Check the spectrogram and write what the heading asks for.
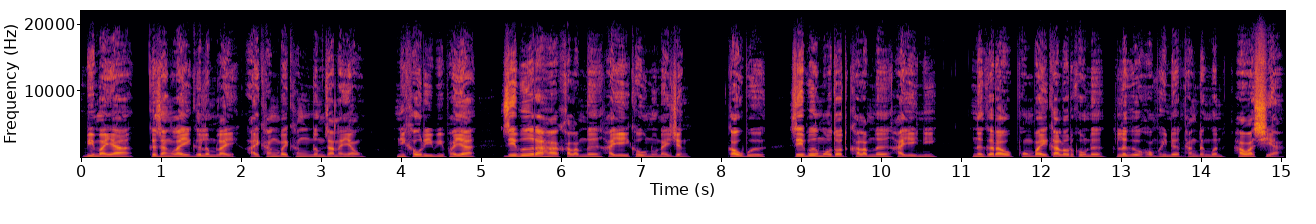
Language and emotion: Bodo, neutral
